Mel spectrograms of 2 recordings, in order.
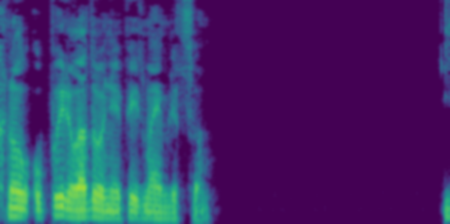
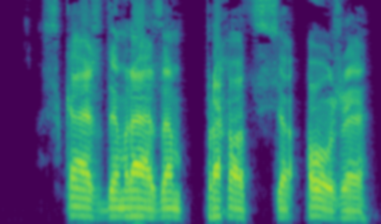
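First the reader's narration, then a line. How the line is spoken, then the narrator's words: Grumbling boatman. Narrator (Russian): проворчал лодочник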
